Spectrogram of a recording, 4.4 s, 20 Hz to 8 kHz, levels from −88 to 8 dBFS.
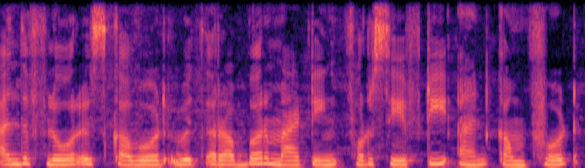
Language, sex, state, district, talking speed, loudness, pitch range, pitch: English, female, Karnataka, Bangalore, 150 wpm, -14 LUFS, 215-240 Hz, 225 Hz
